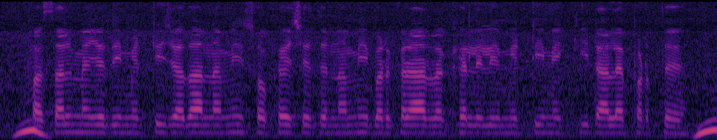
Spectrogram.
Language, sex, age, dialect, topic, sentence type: Maithili, male, 18-24, Angika, agriculture, question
